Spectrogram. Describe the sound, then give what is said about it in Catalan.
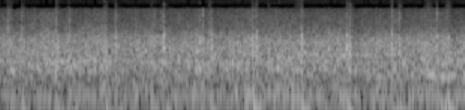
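Steady applause from a large stadium crowd at an Espanyol football match, a dense continuous patter of many hands clapping at a fairly loud, even level throughout, with no voices standing out. “Ells van aplaudint.”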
